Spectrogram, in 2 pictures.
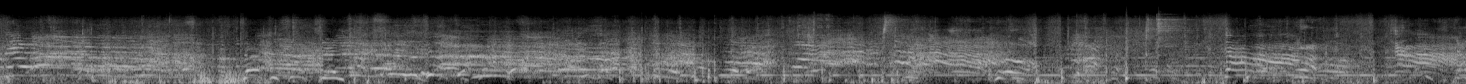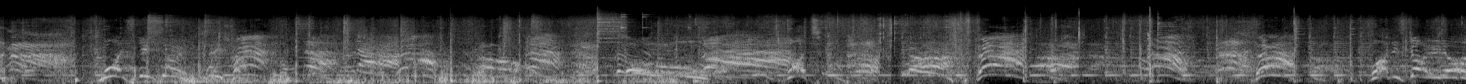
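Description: A crowd of men shout and yell close by.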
